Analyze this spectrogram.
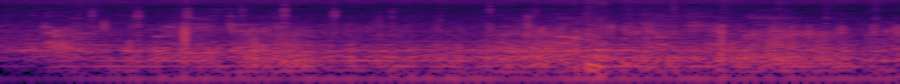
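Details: Siamese kitten aged three months, a male, suckling on a blanket he treats as his mother; a deep, even purr hums under quick ticking suckling sounds and light fabric rustle.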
